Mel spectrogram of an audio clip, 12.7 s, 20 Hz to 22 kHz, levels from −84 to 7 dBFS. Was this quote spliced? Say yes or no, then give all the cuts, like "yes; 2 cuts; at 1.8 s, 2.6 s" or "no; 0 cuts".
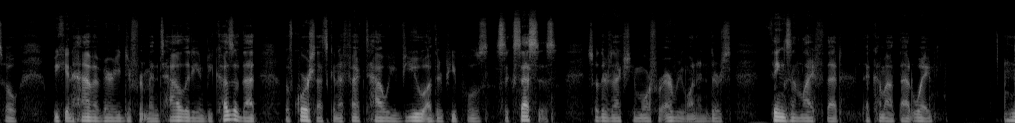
yes; 1 cut; at 7.3 s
